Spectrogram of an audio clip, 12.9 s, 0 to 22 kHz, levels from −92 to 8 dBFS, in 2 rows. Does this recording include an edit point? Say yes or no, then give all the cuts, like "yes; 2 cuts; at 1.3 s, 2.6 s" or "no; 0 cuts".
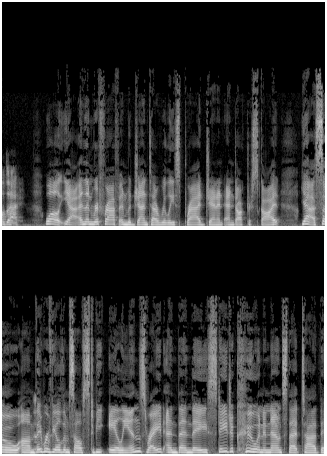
yes; 1 cut; at 5.9 s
